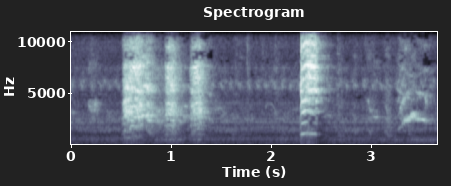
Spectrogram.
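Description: Red lory giving harsh, screechy squawks: a burst of three quick shrieks, then a single loud screech and a softer rising note.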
